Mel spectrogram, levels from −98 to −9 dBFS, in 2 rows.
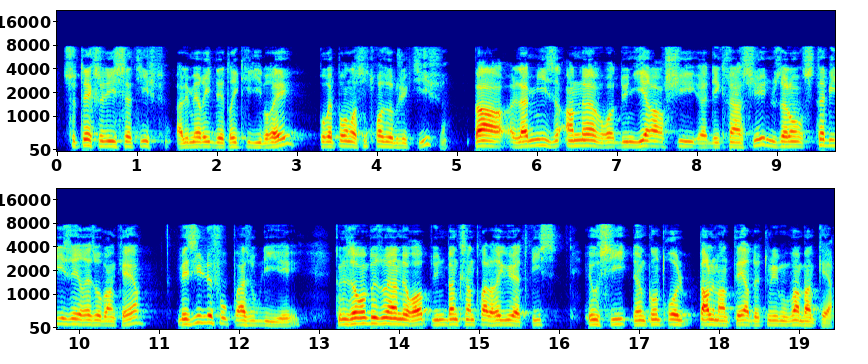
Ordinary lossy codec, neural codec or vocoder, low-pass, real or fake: none; codec, 16 kHz, 8 kbps, FunCodec, trained on Chinese and English, 25 frames a second; none; fake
